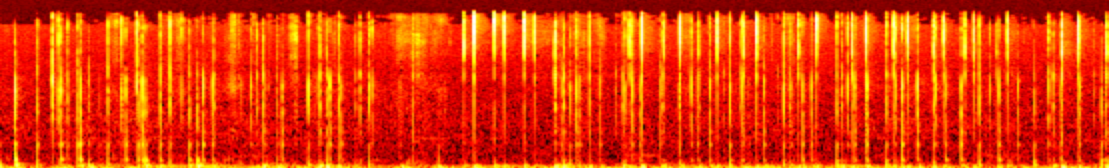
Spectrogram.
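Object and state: Lemon tapped and scratched with nails.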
